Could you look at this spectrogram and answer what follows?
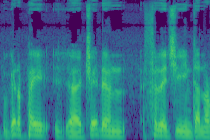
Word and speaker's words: Philogene: His last name's pronounced Philogene. I've been saying Philonge for the longest time, but it's Philogene. I thought it's kind of like French, so he didn't pronounce like the G or something like that. You know, it's kind of like silent. I'm like kind of like one of those. But it's Philogene and Archer.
